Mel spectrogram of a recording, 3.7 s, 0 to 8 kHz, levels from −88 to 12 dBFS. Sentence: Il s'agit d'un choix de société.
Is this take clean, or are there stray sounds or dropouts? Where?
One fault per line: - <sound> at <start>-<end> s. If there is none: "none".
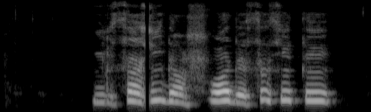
- dropout at 1.4-1.5 s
